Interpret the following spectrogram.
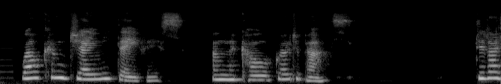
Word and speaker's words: Grotepas: welcome Jamie Davis and Nicole Grotepas. Did I say that? Yes. You Yep. did. You Nice did. job. It's pronounced Davis, so you did a good Oh, job.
